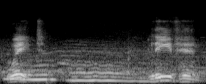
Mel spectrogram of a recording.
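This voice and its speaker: A man playing a cold, commanding robot leader in a 1930s-style radio drama, speaking in measured, declamatory orders. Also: on the high side, very animated, dull audio, noisy background, full character voice.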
